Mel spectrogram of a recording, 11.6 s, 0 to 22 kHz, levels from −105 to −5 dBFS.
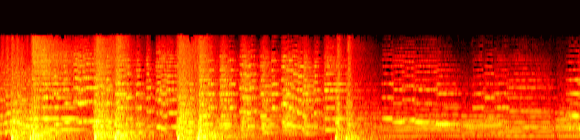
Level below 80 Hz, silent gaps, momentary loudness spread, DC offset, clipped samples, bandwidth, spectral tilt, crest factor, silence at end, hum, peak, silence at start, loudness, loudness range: -38 dBFS; none; 16 LU; under 0.1%; under 0.1%; 8 kHz; -5.5 dB/octave; 20 dB; 0 s; none; -8 dBFS; 0 s; -29 LUFS; 10 LU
